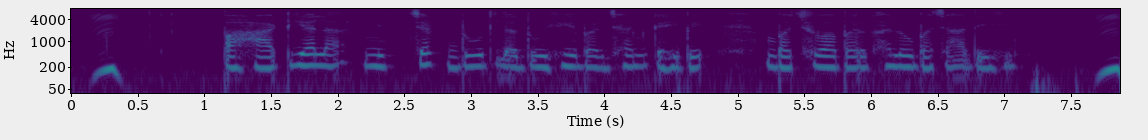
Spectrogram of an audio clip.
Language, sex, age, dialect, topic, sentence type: Chhattisgarhi, female, 18-24, Western/Budati/Khatahi, agriculture, statement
